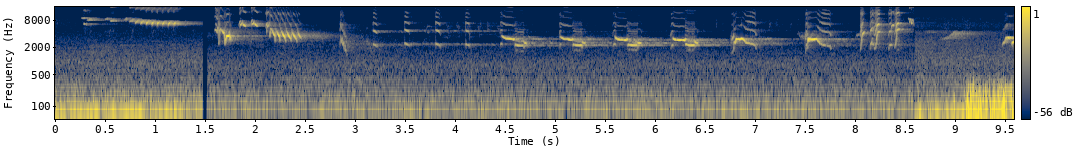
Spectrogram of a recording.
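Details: Song thrush singing a series of short, sharp repeated phrases, each a quick cluster of bright notes with brief pauses between, over a faint low rumble of background noise.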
